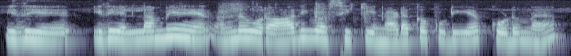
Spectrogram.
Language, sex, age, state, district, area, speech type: Tamil, female, 30-45, Tamil Nadu, Perambalur, rural, spontaneous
